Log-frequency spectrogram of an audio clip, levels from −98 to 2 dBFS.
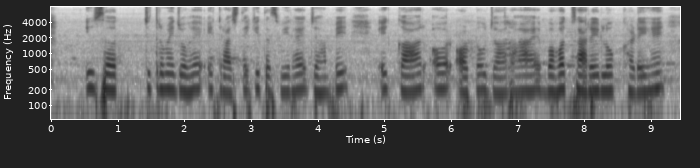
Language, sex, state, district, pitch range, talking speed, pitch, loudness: Bhojpuri, male, Uttar Pradesh, Gorakhpur, 180-205 Hz, 150 wpm, 190 Hz, -23 LUFS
